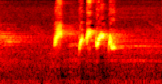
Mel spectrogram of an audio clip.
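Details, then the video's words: A brief red-whiskered bulbul phrase in the lak wai style, one clear note followed by four quick bouncy whistles dropping at the end, above a low background hum. "นกเสียงทอง!!เพลงลากหวาย สุดยอดเพลงแม่บท#นกกรงหัวจุก"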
